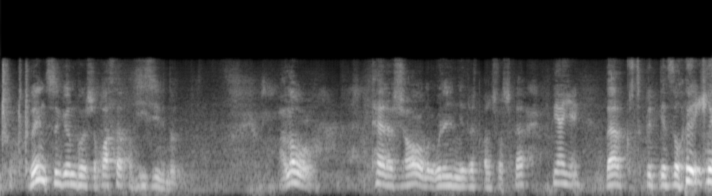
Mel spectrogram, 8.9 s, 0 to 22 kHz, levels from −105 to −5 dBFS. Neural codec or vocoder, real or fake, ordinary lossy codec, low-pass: codec, 16 kHz, 1 kbps, X-Codec, HuBERT features, trained on LibriSpeech; fake; none; 7.2 kHz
